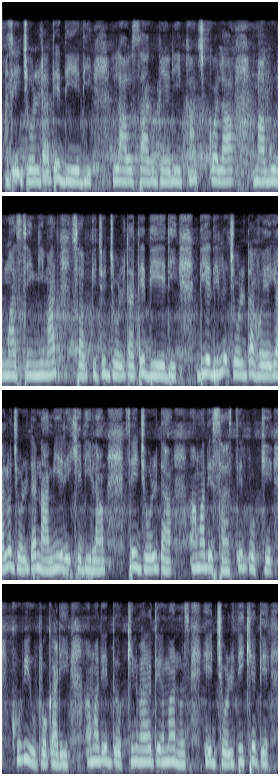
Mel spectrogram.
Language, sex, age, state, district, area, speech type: Bengali, female, 60+, West Bengal, Paschim Medinipur, rural, spontaneous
